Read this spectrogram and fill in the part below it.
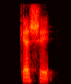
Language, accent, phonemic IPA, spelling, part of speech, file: French, France, /ka.ʃe/, cachés, verb, LL-Q150 (fra)-cachés.wav
- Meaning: masculine plural of caché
